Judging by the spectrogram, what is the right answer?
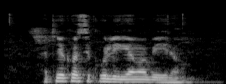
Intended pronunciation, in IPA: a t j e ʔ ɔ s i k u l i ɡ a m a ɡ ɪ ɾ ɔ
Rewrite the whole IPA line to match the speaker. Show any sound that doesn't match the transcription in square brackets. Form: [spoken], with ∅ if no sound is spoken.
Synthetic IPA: a t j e [k] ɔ s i k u l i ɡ a m a [b] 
